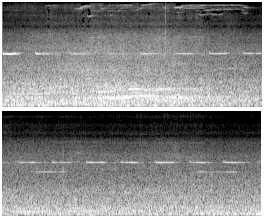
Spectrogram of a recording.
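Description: City street traffic: cars, buses and scooters running past, one engine rising in pitch as it pulls away in the first few seconds. Over it, a high electronic beep repeats steadily a bit under twice a second.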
